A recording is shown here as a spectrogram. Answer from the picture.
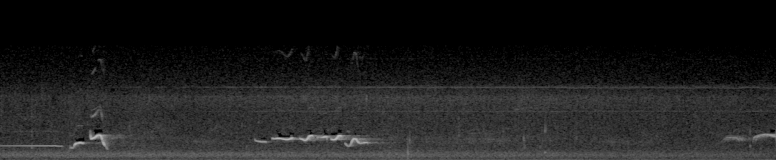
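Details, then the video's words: At Shimen Reservoir in Taiwan, a Red-breasted flycatcher gives a short, sharp up-and-down note, then a rapid, wavy warbled trill of about six notes, followed by silence and one more brief call. "紅胸鶲/Red-breasted Flycatcher"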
